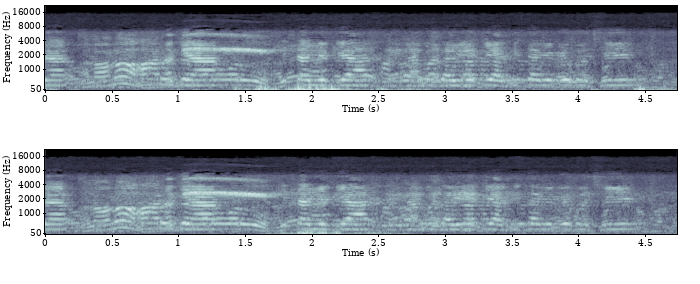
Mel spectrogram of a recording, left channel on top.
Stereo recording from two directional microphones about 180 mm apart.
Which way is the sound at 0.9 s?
10° left (ahead or behind).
